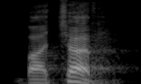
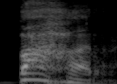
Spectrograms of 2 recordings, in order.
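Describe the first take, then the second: First: The middle consonant is a 'ch' sound. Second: The middle consonant is a throaty 'kh' sound. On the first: The speaker calls it wrong. "El bache que uno va a bachar" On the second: The speaker calls it right. "Se pronuncia bajar"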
